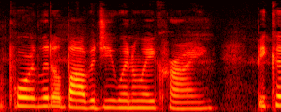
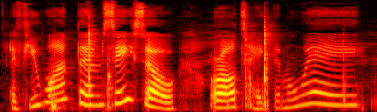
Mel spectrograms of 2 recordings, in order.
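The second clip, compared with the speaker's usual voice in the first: higher, louder teasing challenge; teasing boy; 6 semitones higher, 5 dB louder than usual. Acted. Little Babaji daring the tigers, higher teasing voice. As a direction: dare the tigers playfully.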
